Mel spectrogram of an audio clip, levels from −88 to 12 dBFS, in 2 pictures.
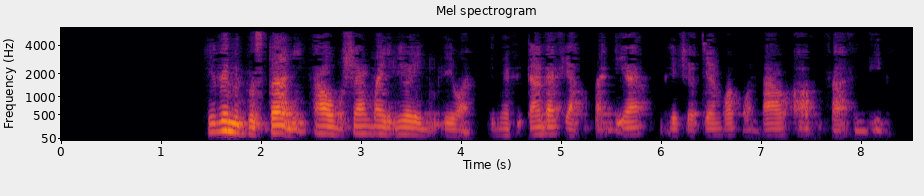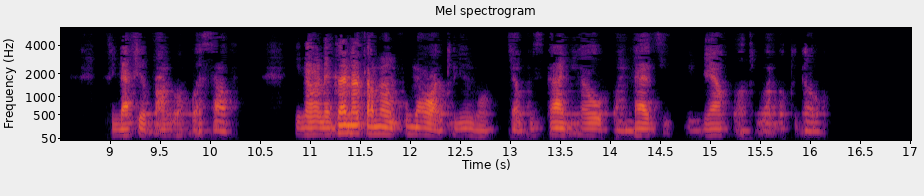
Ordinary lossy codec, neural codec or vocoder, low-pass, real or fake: MP3, 24 kbps; codec, 24 kHz, 1 kbps, SNAC; 5.4 kHz; fake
